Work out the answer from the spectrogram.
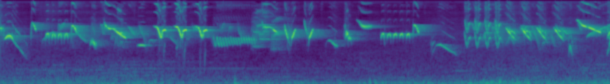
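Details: Energetic song from a winning caged Black-throated canary in Bekasi, a steady stream of high-pitched whistles, sweeps and quick trills with scarcely a pause.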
